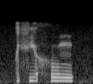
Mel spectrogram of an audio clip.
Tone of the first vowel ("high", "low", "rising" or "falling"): high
